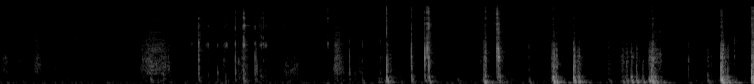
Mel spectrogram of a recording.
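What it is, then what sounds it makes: Plaster block being chiselled. A metal chisel chips and scrapes at a solid plaster block from an amethyst crystal excavation kit, with a pile of plaster flakes around it. Quiet soft scraping gives way to a series of short, dry, bright clicks and taps that die away almost instantly, mixed with gritty rasps of scraping.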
